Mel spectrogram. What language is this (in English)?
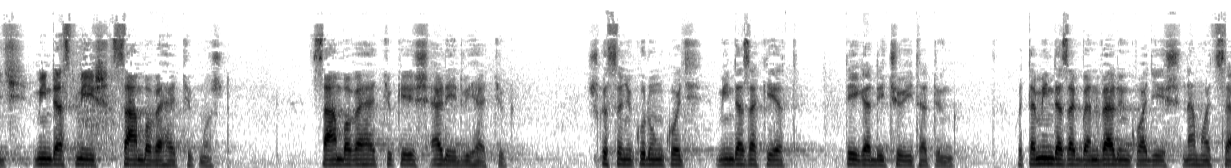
Hungarian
